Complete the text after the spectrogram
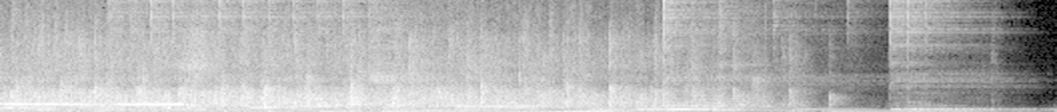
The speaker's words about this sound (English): Give all our friends that drove in from far a big hand clap. Give Jesus a big hand clap one more time.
